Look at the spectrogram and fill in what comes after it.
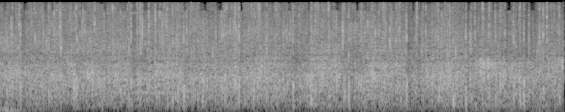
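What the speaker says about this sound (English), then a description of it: "Give them a big round of applause." An audience at a celebration for India Skills Competition medal winners claps in a dense, steady round of applause, loud and even throughout with no voices on top.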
